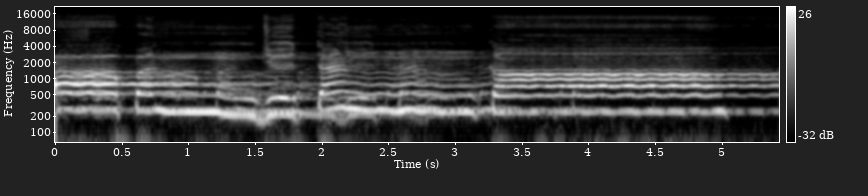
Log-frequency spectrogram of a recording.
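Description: Male voice singing an Urdu dua unaccompanied, in a slow, drawn-out devotional style. From about three seconds in, one long steady note is held and fades near the end.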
